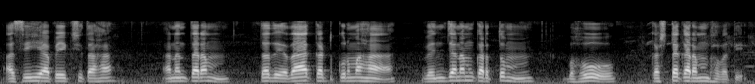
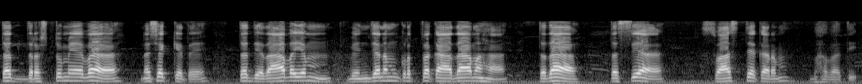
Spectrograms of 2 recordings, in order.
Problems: constant background noise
